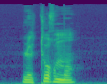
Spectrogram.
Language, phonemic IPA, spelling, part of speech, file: French, /tuʁ.mɑ̃/, tourment, noun, Fr-tourment.ogg
- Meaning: 1. torture 2. torment; discomfort; pain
